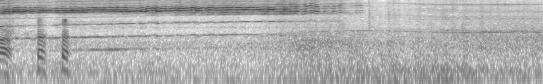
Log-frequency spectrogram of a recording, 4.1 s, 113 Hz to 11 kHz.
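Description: Gen2 Formula E car's electric drivetrain whining, a high whine of several tones rising slowly as it accelerates. About two and a half seconds in it falls away to quieter track noise with a faint steady tone.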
